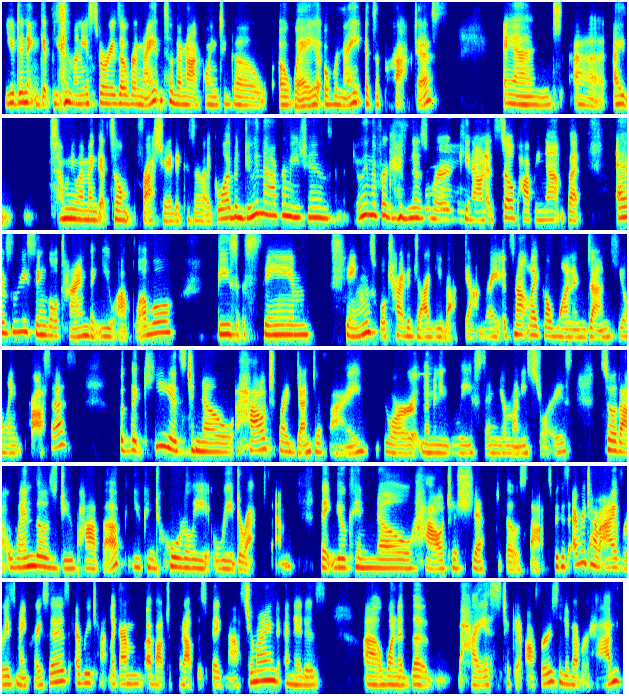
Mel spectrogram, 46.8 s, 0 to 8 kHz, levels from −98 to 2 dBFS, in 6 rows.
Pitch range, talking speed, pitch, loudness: 175-225 Hz, 185 wpm, 195 Hz, -19 LUFS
